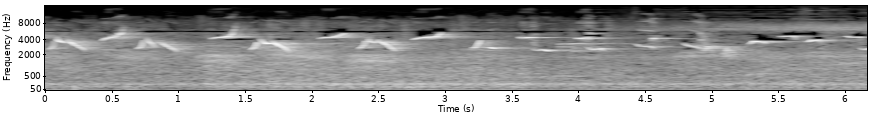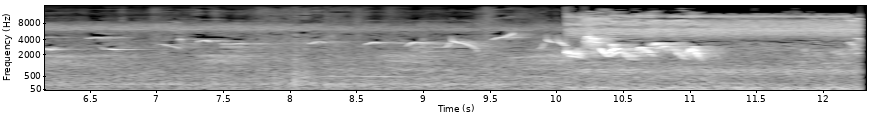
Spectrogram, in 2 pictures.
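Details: Orange-headed thrush singing in the wild, a bird said to sound like a drunk person; varied slurred whistled phrases of rising and falling notes in quick succession, with a steady insect hum and a burst of harsh noise near the end.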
